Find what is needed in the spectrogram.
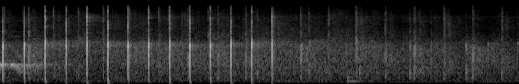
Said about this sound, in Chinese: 好，请你起立，让我们给你拍拍手。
